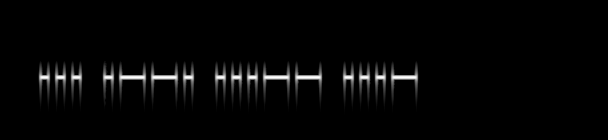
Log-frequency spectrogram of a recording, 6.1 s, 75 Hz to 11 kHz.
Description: Morse code, heard as a keyed tone, about 15 wpm, 700 Hz. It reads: SP3V
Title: DXCC-100 Call Signs - 4 Characters - Repeated 3x - 15wpm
